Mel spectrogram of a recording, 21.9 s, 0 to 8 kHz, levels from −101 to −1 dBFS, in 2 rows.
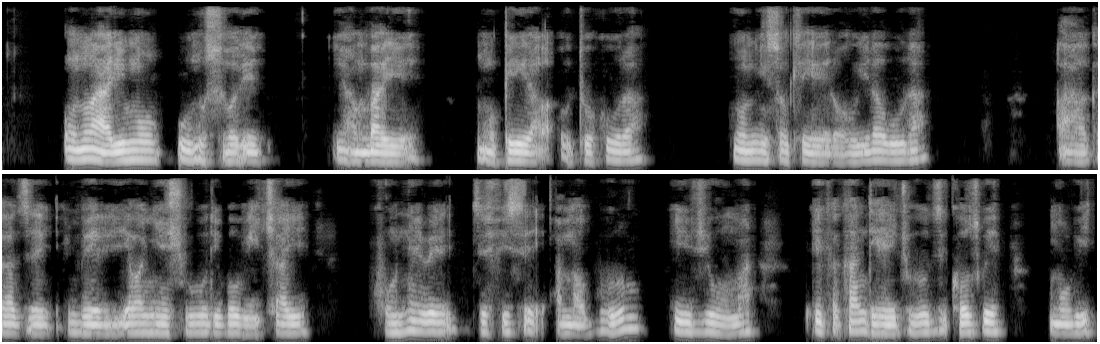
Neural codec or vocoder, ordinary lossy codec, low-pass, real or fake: codec, 16 kHz, 2 kbps, FreqCodec, larger model; AAC, 32 kbps; 7.2 kHz; fake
